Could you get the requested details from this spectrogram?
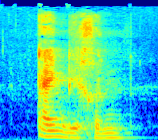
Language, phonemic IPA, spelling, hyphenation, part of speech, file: Dutch, /ˈɛi̯ndəɣə(n)/, eindigen, ein‧di‧gen, verb, Nl-eindigen.ogg
- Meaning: to end, to finish, to conclude, to come to an end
